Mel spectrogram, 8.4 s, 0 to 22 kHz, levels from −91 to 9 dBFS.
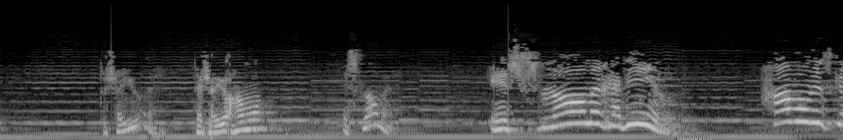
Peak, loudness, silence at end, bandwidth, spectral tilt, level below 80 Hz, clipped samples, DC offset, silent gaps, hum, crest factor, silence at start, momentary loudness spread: -6 dBFS; -21 LUFS; 0 s; 8.2 kHz; -6 dB/octave; -42 dBFS; under 0.1%; under 0.1%; none; none; 18 dB; 0 s; 23 LU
